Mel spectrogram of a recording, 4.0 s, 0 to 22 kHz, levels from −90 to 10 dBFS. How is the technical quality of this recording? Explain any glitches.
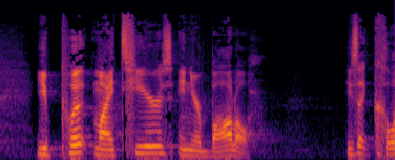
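The quality is affected by one fault running the whole way through. A filter restarted on every block leaves a buzz near 86 Hz, each block opening with a tiny transient, which fits a 512-sample buffer.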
